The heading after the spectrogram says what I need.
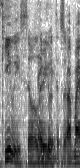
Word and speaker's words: Quihuis: us so we can the last name is kiwis kiwis so there you go my apologies for that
